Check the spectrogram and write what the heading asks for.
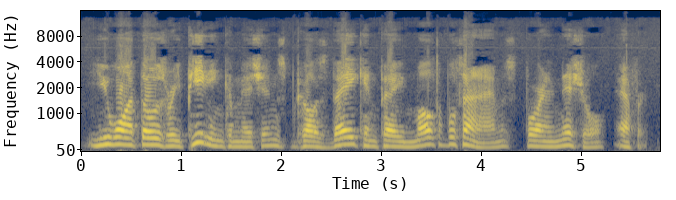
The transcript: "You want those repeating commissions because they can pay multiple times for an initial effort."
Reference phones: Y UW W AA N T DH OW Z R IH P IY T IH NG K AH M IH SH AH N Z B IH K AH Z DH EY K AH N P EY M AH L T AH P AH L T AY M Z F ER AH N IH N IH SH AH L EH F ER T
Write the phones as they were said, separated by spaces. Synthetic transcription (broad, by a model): Y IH W AA N DH OW Z R IH P IY T IH NG K AH M IH SH AH N Z B IH K AH Z DH EY K AH N P EY M AH L T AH P L T AY M Z F ER AH N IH N IH SH L EH F ER T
